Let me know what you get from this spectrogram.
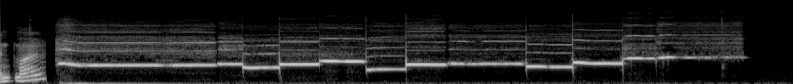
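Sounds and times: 
speech: 0:00.0 - 0:00.6
nose flute playing a Christmas tune: 0:00.6 - 0:07.6.

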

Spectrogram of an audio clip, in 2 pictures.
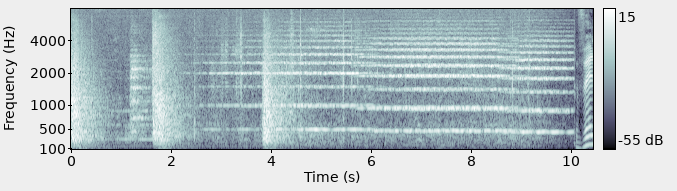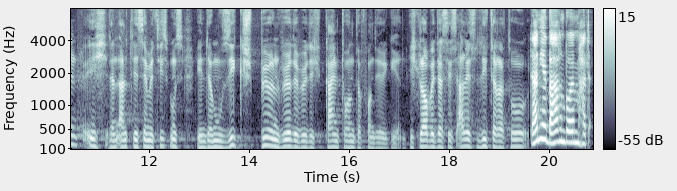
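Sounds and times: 
doors slamming as audience leaves: 0:00.0 - 0:05.9
sustained orchestral chord: 0:00.0 - 0:10.1
speech: 0:10.3 - 0:20.8.

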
